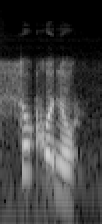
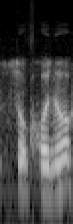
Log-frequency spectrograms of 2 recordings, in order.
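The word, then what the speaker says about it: SoChrono: Alors, il faut aller sur le site Socrono. Socrono, comme ça se prononce, S-O et Chrono.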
